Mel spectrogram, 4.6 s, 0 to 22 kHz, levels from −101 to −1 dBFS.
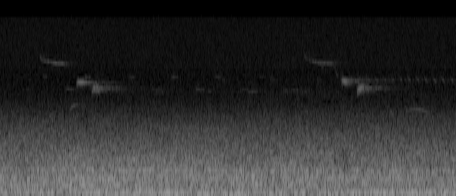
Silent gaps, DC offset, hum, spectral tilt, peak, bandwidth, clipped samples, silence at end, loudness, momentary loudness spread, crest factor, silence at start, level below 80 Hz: none; under 0.1%; none; -7.5 dB/octave; -36 dBFS; 16 kHz; under 0.1%; 0 s; -50 LUFS; 2 LU; 12 dB; 0 s; -54 dBFS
